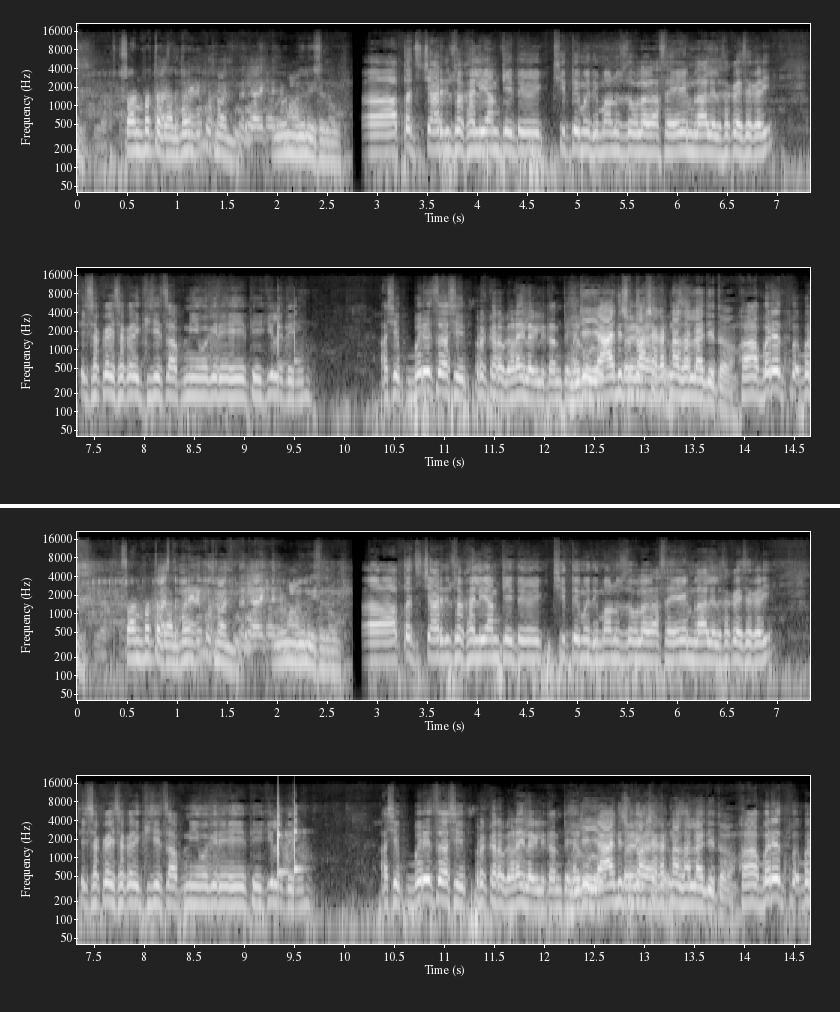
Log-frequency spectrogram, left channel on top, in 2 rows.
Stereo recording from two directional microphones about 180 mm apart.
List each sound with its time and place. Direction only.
0.5 s a man's voice: 20° left (ahead or behind)
2.9 s speech: 5° left (ahead or behind)
10.3 s a man's voice: 5° left (ahead or behind)
12.4 s a man's voice: 65° left (ahead or behind)
13.9 s a man's voice: 5° left (ahead or behind)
